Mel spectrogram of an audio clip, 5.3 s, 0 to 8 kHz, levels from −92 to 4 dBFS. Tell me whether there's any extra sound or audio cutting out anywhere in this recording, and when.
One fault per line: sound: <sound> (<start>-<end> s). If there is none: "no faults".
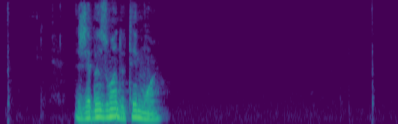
no faults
